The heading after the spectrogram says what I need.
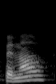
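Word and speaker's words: пенал: a la palabra penal la l es un poco más suave en ruso penal y esto significa el estuche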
